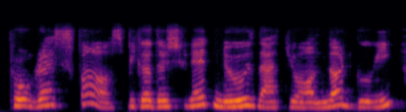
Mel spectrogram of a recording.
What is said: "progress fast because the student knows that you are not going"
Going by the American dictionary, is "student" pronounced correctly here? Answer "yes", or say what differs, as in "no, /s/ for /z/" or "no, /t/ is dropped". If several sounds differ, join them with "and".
no, /n/ is dropped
